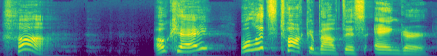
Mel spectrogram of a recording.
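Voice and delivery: God faking horror at honest anger; mock shock. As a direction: pretend to be scandalised, tongue in cheek. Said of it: "He doesn't go".

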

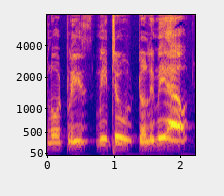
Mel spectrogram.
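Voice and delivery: very high, small begging voice; pleading prayer. Retold or imitated. Preacher begging God in his hotel room, pleading. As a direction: plead like a child afraid of being left out. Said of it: "I'm like".

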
